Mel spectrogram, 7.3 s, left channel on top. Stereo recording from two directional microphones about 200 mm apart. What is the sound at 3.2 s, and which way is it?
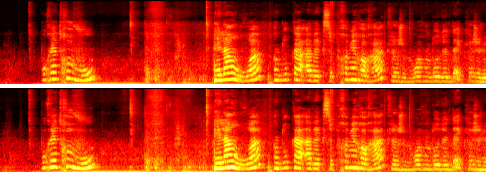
A woman's voice, 40° left (ahead or behind).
